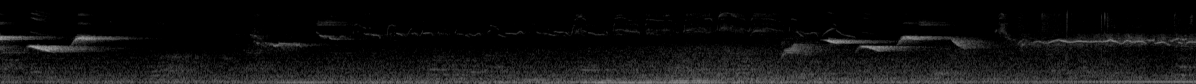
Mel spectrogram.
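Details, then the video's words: Caged green-winged saltator exercising in a jumping cage: loud whistled phrases at the start and again after eight seconds, with scattered fainter chirps and rumbling noise between them. "Trinca ferro Vigor no pulador"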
